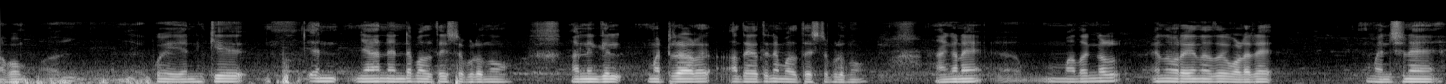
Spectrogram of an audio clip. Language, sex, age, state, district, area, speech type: Malayalam, male, 45-60, Kerala, Idukki, rural, spontaneous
